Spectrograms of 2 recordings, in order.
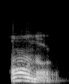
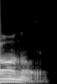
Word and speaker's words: honor: Não foi pronunciado esse H.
